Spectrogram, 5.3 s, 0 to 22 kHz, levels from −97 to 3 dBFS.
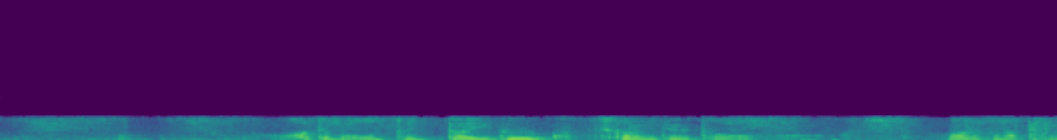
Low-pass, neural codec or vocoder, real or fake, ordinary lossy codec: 3.6 kHz; none; real; AAC, 24 kbps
